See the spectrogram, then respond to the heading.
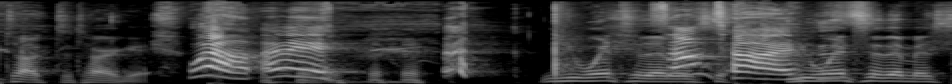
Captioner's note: laughs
